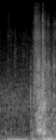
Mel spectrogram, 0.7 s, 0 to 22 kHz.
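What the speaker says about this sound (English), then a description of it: "and the latch works properly" The latch on a Toro 60 V FlexForce leaf blower snaps shut in one short, fairly loud click-clack, heard alone with no talking.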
